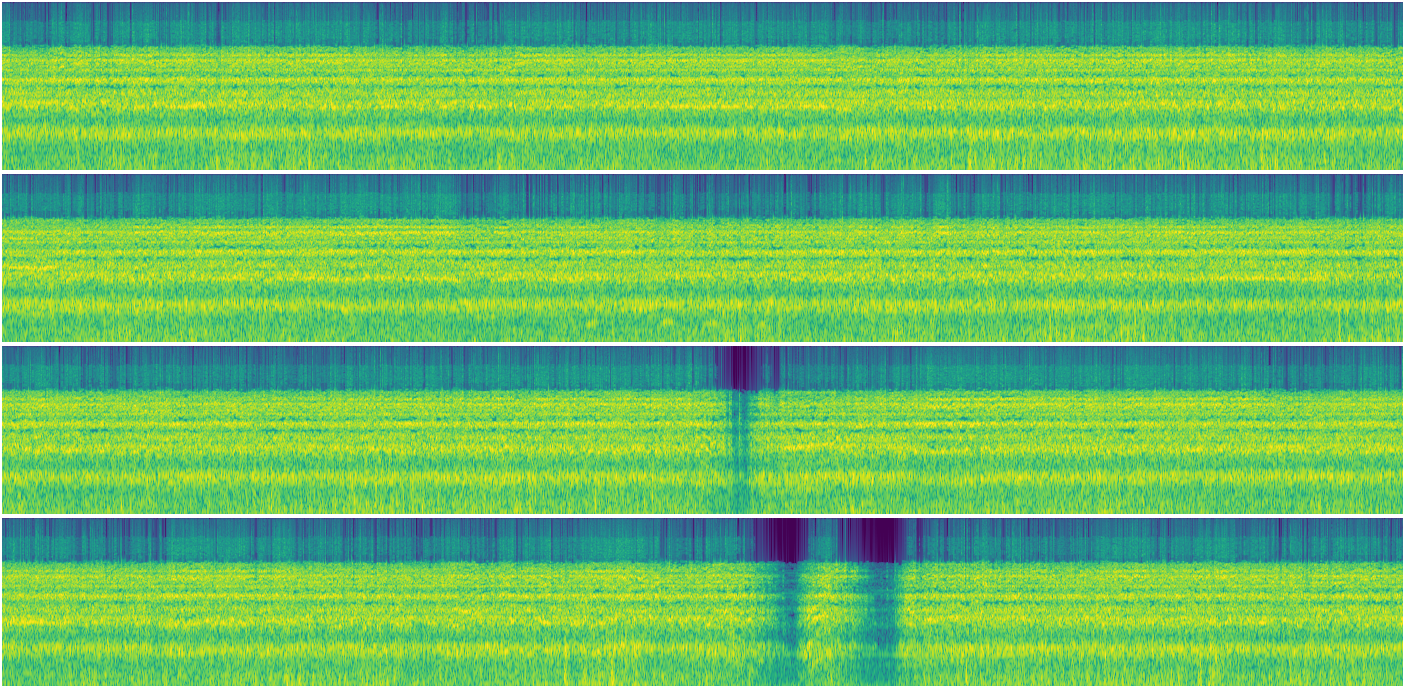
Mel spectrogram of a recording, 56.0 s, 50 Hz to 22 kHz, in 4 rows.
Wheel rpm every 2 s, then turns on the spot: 230, 230, 230, 230, 230, 240, 230, 230, 230, 230, 230, 230, 230, 230, 230, 230, 230, 180, 190, 230, 230, 230, 230, 220, 220, 70, 220, 230.
none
